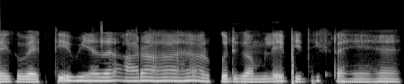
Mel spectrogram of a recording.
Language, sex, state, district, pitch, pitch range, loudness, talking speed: Hindi, male, Jharkhand, Ranchi, 135 Hz, 125-170 Hz, -17 LUFS, 210 wpm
